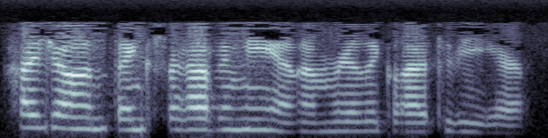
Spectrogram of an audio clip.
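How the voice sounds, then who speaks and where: A woman coach from New England answers questions over the phone, hesitant and full of pauses as she gathers her thoughts. The line sounds dull and a bit lo-fi, and her voice is dry and close with no room around it. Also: fairly high pitch, no echo. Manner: hesitant, many fillers and restarts. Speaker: triathlon coach and swim coach. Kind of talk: phone interview.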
